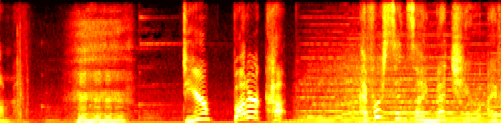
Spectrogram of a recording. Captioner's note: nervous laugh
